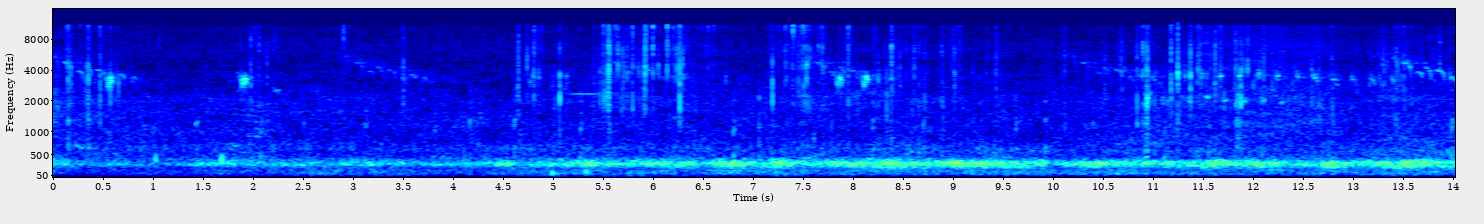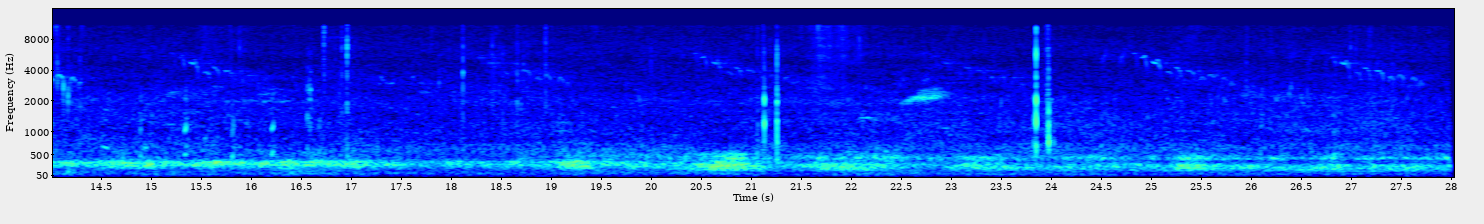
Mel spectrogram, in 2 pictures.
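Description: Faint bird chirps and short falling whistles, scattered throughout, over a low steady hum, with a few sharp clicks; one click late on is the loudest sound.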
